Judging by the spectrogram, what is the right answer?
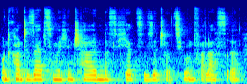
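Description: Her voice is somewhat breathy, with a dark, mellow tone, and this woman speaks at a moderate pace and a fairly high pitch. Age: 20s. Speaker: podcaster. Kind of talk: personal monologue.

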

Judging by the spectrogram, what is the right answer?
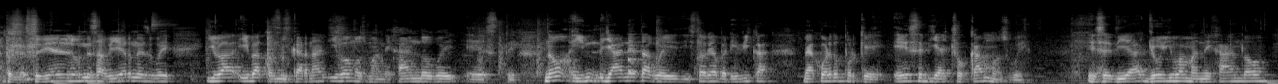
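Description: A man speaks at a moderate pace in a fairly high pitch, his intonation fairly even, over noticeable background noise. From Mexico, Ciudad Nezahualcóyotl (Estado de México). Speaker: stand-up comedian. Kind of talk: casual chat.

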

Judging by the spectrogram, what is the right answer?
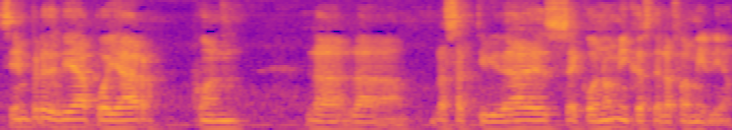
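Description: The recording has noticeable background noise and audible room echo. A man speaks at a fairly slow pace. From Honduras, rural Mosquitia region. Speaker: parent. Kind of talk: interview. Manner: halting.

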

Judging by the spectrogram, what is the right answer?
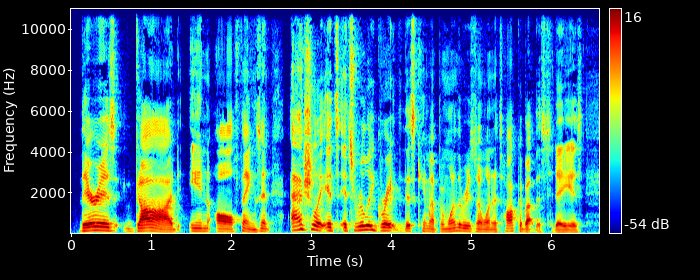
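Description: On a very clean recording with a silent background, a man with a normal speaking voice talks at a fairly quick pace. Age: 40s. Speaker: podcast host and church leader. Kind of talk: casual chat.

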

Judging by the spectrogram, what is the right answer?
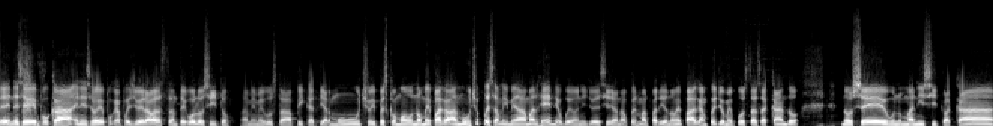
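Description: The speaker has an ordinary speaking voice with ordinary pitch variation. The pace is fairly quick. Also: man, medium pitch for a man. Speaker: podcast co-host. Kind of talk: casual chat.

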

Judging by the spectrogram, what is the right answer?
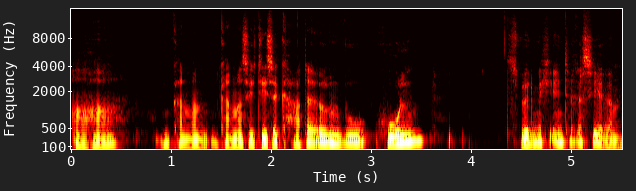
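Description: With an Icelandic accent, a man speaks at a moderate pace with long, frequent pauses. His fairly high voice is somewhat breathy, with a dark, mellow tone and ordinary pitch variation. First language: Icelandic (speaking German). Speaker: host's husband. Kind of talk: casual chat. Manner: halting.

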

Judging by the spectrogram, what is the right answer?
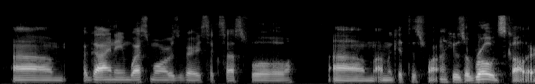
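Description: Against a quiet background, a man speaks in an ordinary speaking voice with a fairly low pitch at a fairly quick pace, the sound dry and close with no echo. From US South (Marietta, Georgia, Atlanta area). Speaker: MBA student. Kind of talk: interview, personal story.

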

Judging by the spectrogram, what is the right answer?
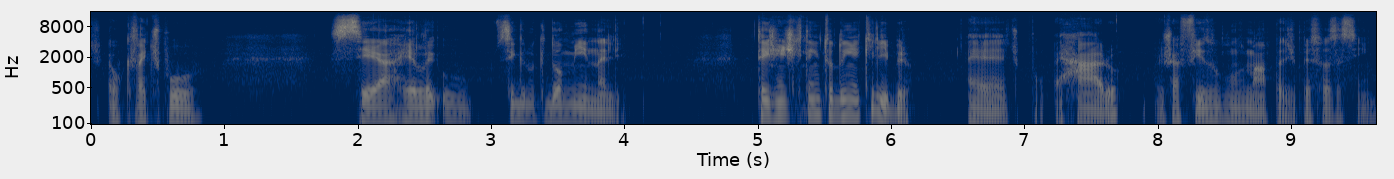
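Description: A man with a fairly low voice speaks at a moderate pace, with ordinary pitch movement and long, frequent pauses, on a very clean recording with a silent background. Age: 30s. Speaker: astrologer. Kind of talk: casual chat. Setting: studio.

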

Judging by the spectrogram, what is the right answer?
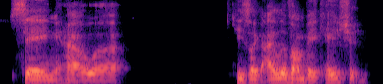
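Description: In an American accent, a man speaks at a medium pitch with fairly even intonation. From New York City (Brooklyn). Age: 30s. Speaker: artist. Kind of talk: interview.

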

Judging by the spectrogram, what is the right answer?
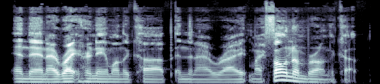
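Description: A man speaks at a fairly quick pace and fairly low pitch. The recording is very clean, with a silent background. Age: 20s. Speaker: sports podcast co-host. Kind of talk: casual chat. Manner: animated.

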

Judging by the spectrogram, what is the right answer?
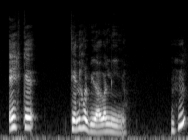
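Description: With very wide pitch swings, a woman speaks fairly slowly. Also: very clean recording, silent background. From Venezuela, La Guaira (Vargas state). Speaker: therapist and personal development teacher. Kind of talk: interview.

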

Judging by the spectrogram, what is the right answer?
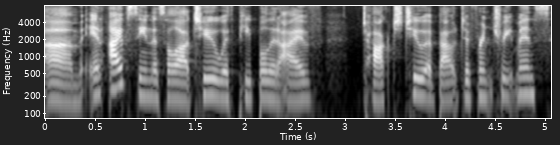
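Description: A woman speaks at medium pitch and a moderate pace in a plain, everyday voice. The recording is very clean, with a silent background. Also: fairly even intonation. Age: 20s. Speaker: podcast co-host. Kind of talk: casual chat.

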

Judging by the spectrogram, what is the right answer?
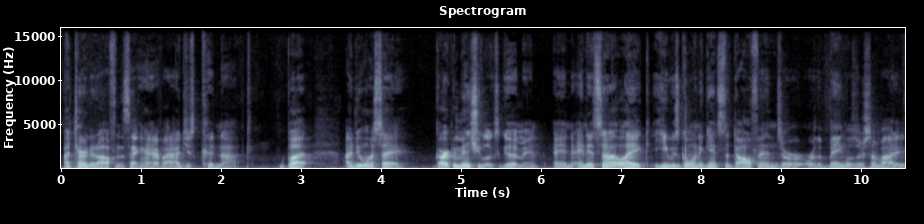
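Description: A man's ordinary speaking voice, fairly low in pitch, at a fairly quick pace with ordinary pitch variation. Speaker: podcast host. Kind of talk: casual sports chat. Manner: casual, conversational.

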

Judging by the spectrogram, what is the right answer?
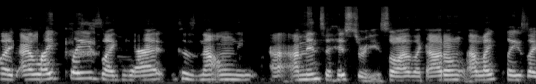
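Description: Someone speaks at a moderate pace with a New York accent. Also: woman. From New York City. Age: 30s. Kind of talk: casual chat.

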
